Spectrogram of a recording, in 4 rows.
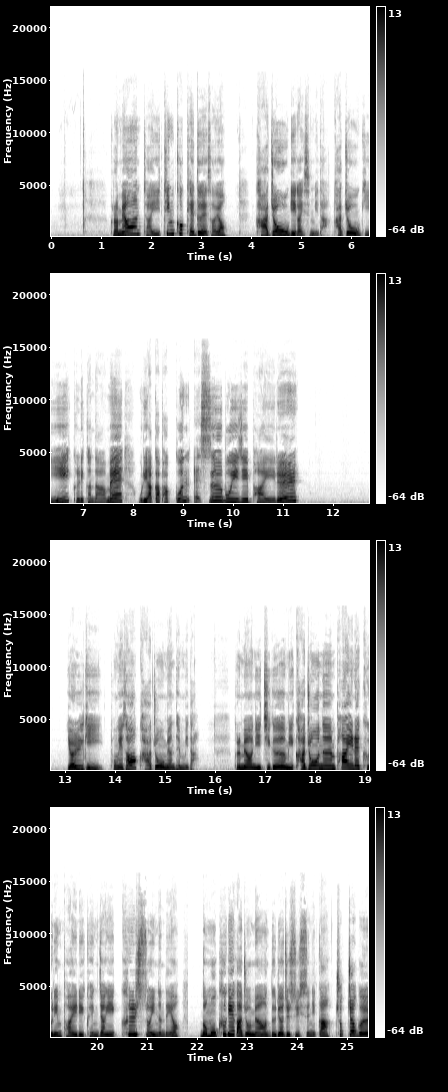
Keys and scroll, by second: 25.0-25.4 typing.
